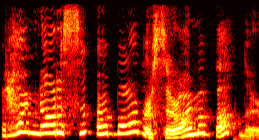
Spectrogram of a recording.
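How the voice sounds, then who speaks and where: A squeaky put-on character voice with lively intonation at a moderate pace. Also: woman. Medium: read story. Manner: formal, polite.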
